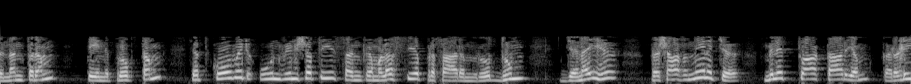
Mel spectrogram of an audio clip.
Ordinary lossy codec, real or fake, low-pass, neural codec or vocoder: none; real; 3.6 kHz; none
